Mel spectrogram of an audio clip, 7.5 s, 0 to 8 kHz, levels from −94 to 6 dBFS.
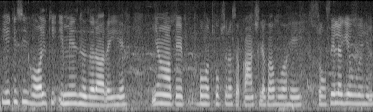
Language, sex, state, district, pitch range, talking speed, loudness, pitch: Hindi, female, Madhya Pradesh, Dhar, 210-245 Hz, 175 wpm, -16 LUFS, 225 Hz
